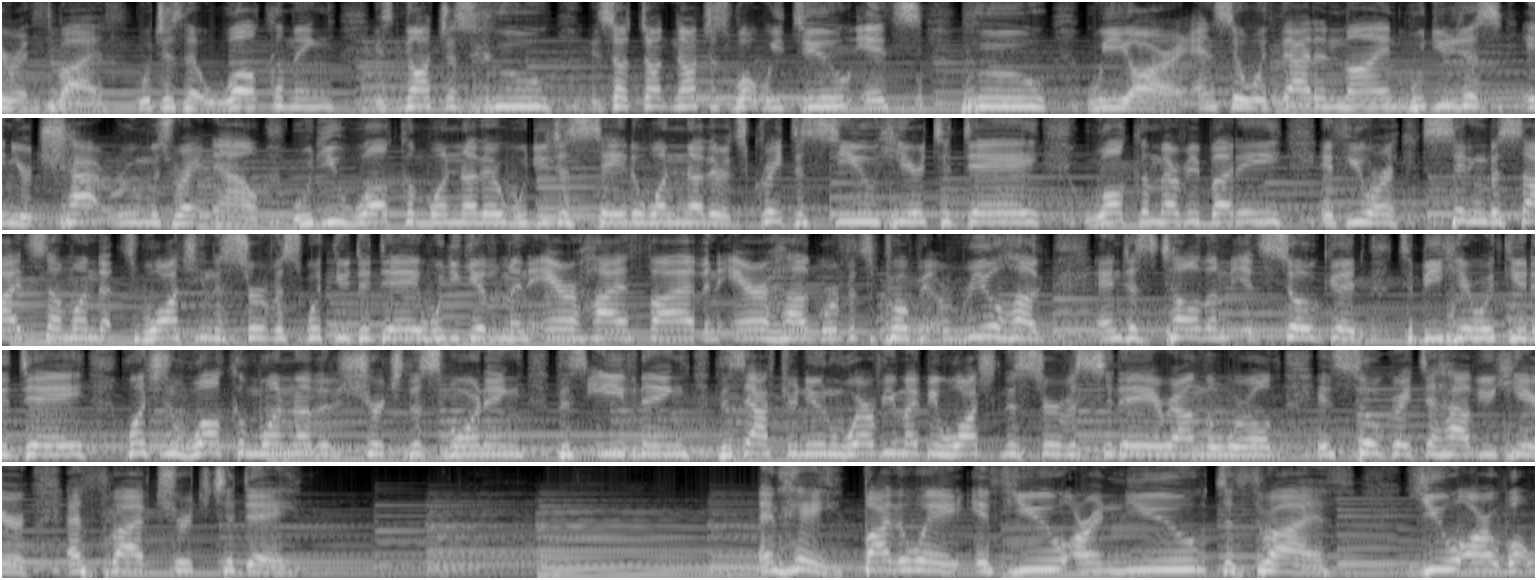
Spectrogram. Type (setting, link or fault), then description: setting, large echoing room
